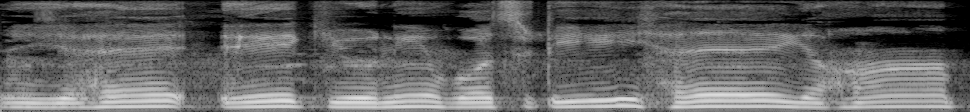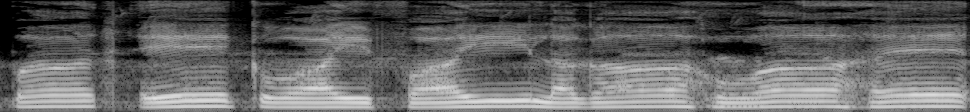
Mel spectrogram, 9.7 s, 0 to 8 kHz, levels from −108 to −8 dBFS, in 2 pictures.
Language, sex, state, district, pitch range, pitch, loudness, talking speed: Hindi, male, Uttar Pradesh, Jyotiba Phule Nagar, 130-150 Hz, 140 Hz, -27 LUFS, 70 wpm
